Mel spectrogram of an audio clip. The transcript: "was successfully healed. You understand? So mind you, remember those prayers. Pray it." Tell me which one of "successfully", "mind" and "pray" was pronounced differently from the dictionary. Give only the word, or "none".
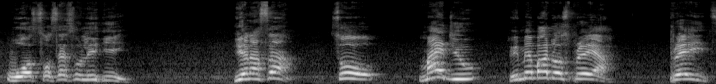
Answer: mind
